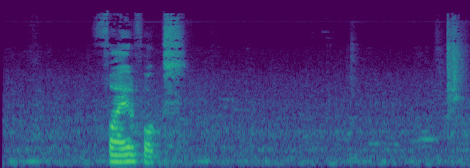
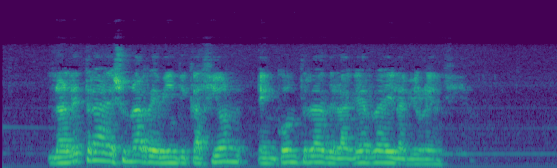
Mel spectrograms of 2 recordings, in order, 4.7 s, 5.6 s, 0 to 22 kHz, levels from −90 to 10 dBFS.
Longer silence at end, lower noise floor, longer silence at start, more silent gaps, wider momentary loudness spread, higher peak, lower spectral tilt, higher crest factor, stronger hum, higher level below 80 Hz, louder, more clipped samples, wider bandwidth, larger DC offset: second, 0.05 s vs 0.9 s; second, -48 dBFS vs -52 dBFS; second, 0.3 s vs 0.5 s; neither; first, 29 LU vs 8 LU; about the same, -2 dBFS vs -2 dBFS; about the same, -4.5 dB/octave vs -5.5 dB/octave; first, 24 dB vs 18 dB; neither; second, -64 dBFS vs -54 dBFS; about the same, -20 LUFS vs -18 LUFS; neither; first, 16 kHz vs 7.6 kHz; neither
